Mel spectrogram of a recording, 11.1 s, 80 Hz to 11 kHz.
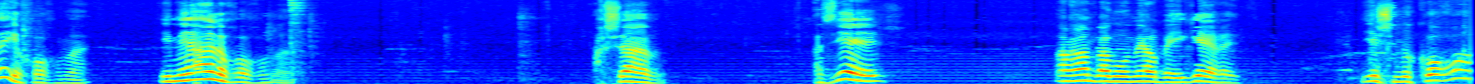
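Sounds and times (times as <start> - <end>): man speaking: 0.0 - 2.3, 4.5 - 5.1, 6.1 - 6.8, 8.0 - 9.4, 10.2 - 11.0
faint steady hum: 0.0 - 11.0.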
